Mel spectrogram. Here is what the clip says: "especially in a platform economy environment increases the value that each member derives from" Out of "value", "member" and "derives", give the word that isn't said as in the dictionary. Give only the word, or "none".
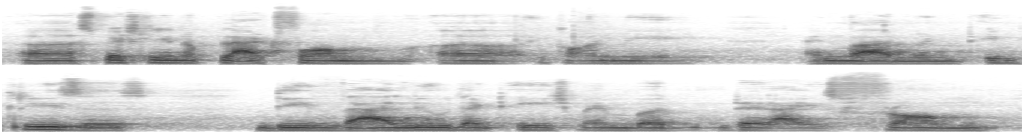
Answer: derives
